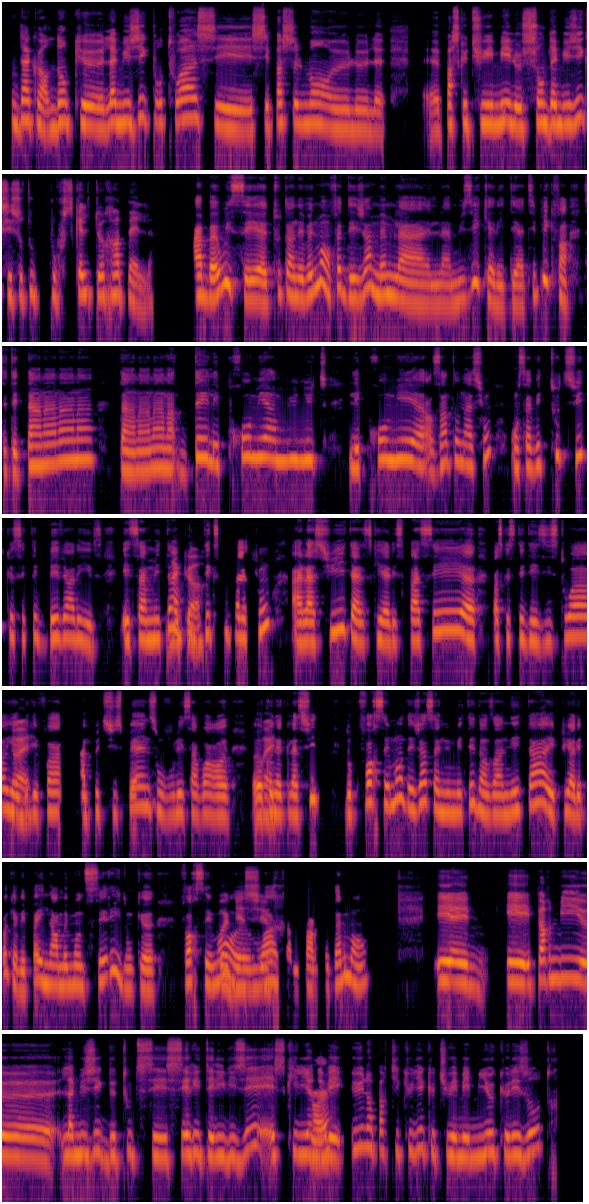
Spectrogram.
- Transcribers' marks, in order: put-on voice: "tin nin nin nin tin nin nin nin"; "promières munutes" said as "premières minutes"; "promières" said as "premières"
- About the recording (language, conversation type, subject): French, podcast, Comment décrirais-tu la bande-son de ta jeunesse ?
